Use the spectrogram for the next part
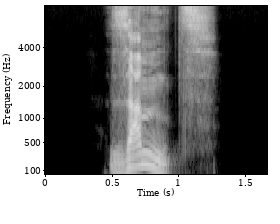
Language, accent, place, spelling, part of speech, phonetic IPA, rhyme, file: German, Germany, Berlin, Samts, noun, [zamt͡s], -amt͡s, De-Samts.ogg
- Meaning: genitive singular of Samt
